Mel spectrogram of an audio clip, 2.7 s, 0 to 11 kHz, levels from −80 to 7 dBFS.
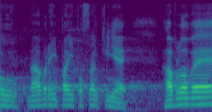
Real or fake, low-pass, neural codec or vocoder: fake; 9.9 kHz; vocoder, 22.05 kHz, 80 mel bands, WaveNeXt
